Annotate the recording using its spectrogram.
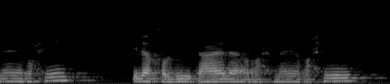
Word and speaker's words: الرحيم: يعني راعي التفخيم والترقيق بشكل أدق، ففي قوله تعالى الرحمن الرحيم الرحيم الرحمن الرحيم هكذا، يعني حاول أن تنطق الحاء وبعدها الياء مرققتين بهذا الشكل الرحيم، فلتتفضل مشكورا يا أخي الحبيب.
